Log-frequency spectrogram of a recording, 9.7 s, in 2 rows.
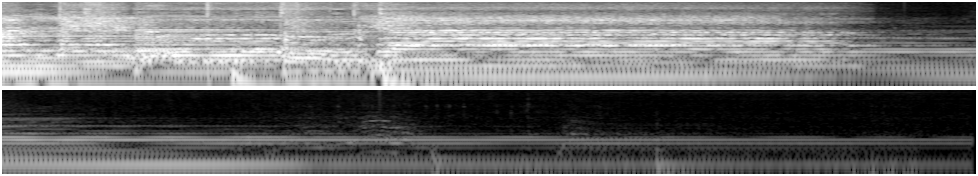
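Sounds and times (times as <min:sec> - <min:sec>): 
contralto voice singing an alleluia: 0:00.0 - 0:04.8.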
